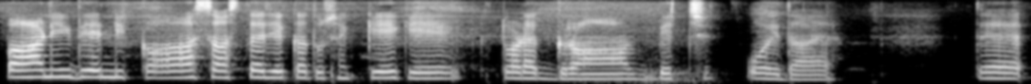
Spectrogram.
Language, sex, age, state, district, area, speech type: Dogri, female, 45-60, Jammu and Kashmir, Udhampur, rural, spontaneous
